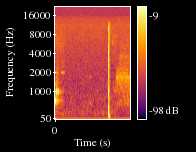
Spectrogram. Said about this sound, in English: That landline ringing off the hook, man. Ringing off the hook.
